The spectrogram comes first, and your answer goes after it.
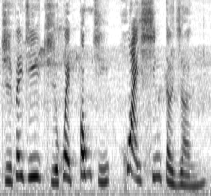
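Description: A brave little boy in a storybook, chanting his spells in a slow sing-song and reassuring his sister, as a woman narrator puts him on. The voice rises and falls widely over faint room noise. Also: fairly high pitch, big pitch swings. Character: brave young boy, big brother.

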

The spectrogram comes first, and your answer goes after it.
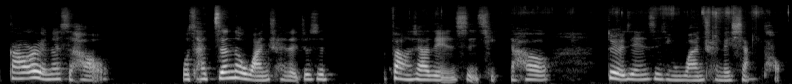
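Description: A young woman co-hosting a podcast, telling a personal story in a soft, halting, reflective way. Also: on the high side. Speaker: podcast co-host. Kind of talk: casual chat, personal story.

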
